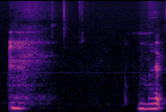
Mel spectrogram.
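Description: A woman's short voiced sound at the start, a couple of faint clicks about a second in, then her speech starting near the end.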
